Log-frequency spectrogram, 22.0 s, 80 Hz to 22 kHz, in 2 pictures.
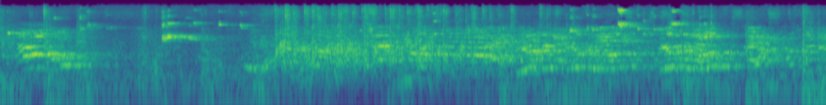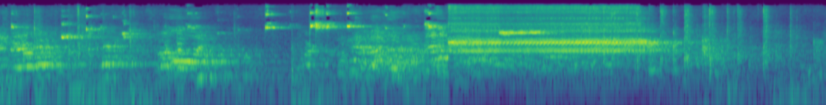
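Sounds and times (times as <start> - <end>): sneaker squeaks: 0.0 - 3.5, 7.5 - 9.7, 11.1 - 17.1
voices shouting: 15.6 - 19.8
scoreboard buzzer: 17.0 - 19.9.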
